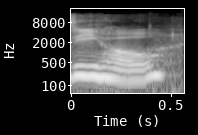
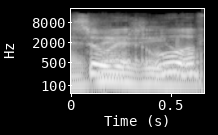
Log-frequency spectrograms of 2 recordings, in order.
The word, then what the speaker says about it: Ziho: His name's Ziho. Yeah, Ziho.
